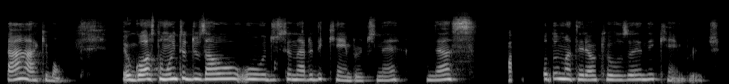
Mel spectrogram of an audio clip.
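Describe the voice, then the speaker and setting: Woman teacher, slightly high voice, patient explainer on a video call. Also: fairly even intonation, moderate pace, dark tone. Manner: patient, explanatory, checks understanding often. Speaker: English teacher. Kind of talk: live online class.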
